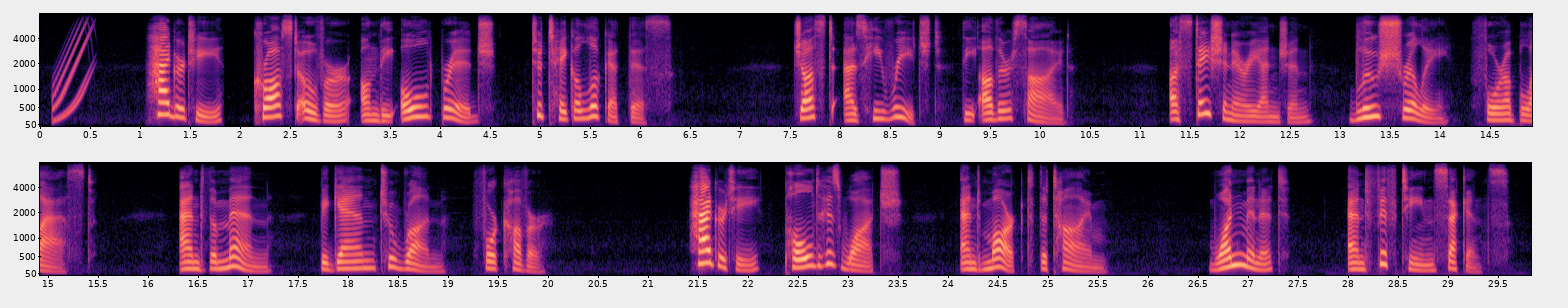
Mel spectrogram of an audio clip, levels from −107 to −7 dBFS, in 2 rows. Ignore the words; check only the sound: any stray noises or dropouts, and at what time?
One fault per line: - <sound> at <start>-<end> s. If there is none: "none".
- chirp at 0.1-0.6 s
